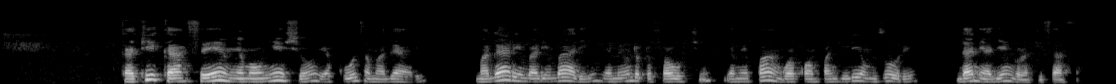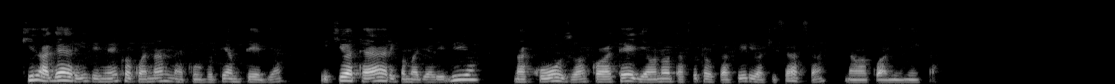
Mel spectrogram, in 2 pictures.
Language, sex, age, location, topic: Swahili, male, 25-35, Dar es Salaam, finance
